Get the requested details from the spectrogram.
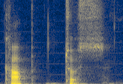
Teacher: So we split the two consonants down the middle. The T really wants to begin the second syllable, which means that the P has to end the first syllable.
